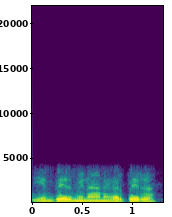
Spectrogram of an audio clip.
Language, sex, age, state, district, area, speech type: Telugu, male, 18-30, Andhra Pradesh, Konaseema, rural, conversation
